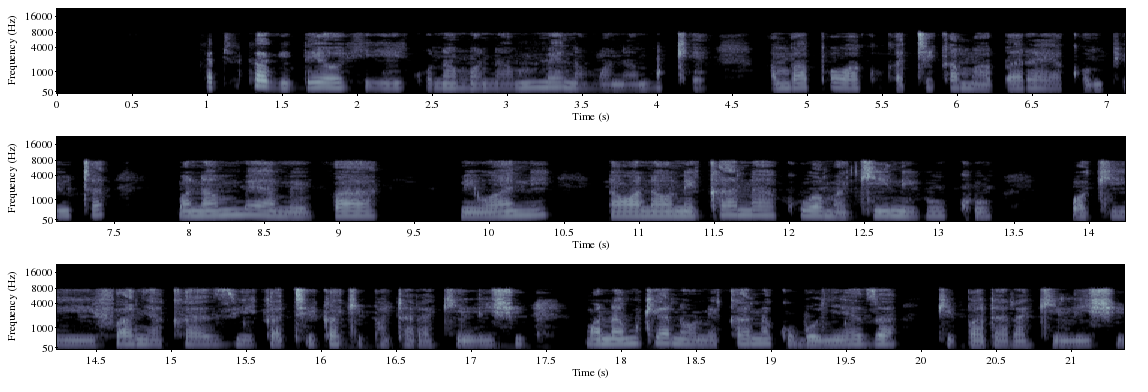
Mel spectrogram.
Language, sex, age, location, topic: Swahili, female, 25-35, Nairobi, education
